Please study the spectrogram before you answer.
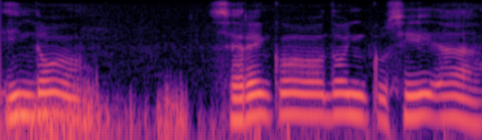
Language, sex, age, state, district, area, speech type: Santali, male, 60+, Odisha, Mayurbhanj, rural, spontaneous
